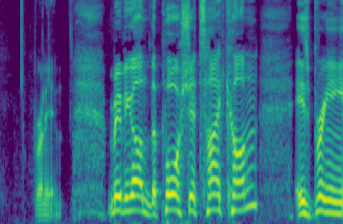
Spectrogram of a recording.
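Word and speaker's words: Taycan: from mission e to Tyco on ta Y CA n pronounced icon we have no idea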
